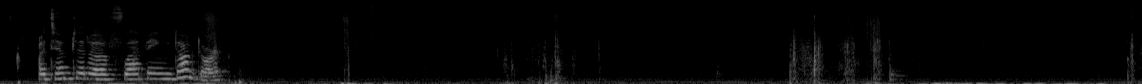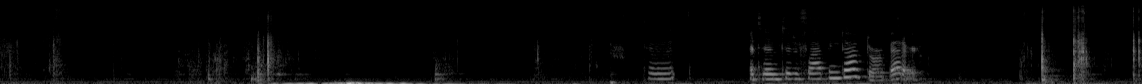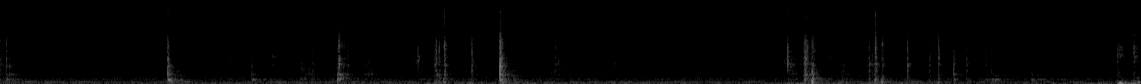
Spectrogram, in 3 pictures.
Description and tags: closing-door thump shut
